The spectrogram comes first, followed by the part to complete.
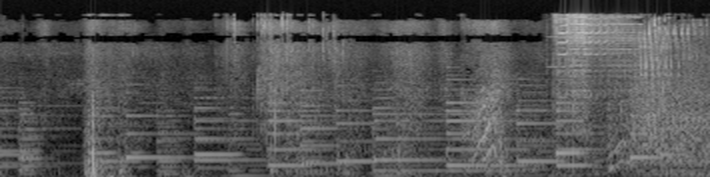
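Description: Canvas backpack being packed: a zipper pulled in quick strokes and a thump about half a second in, over background music with a light melody.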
